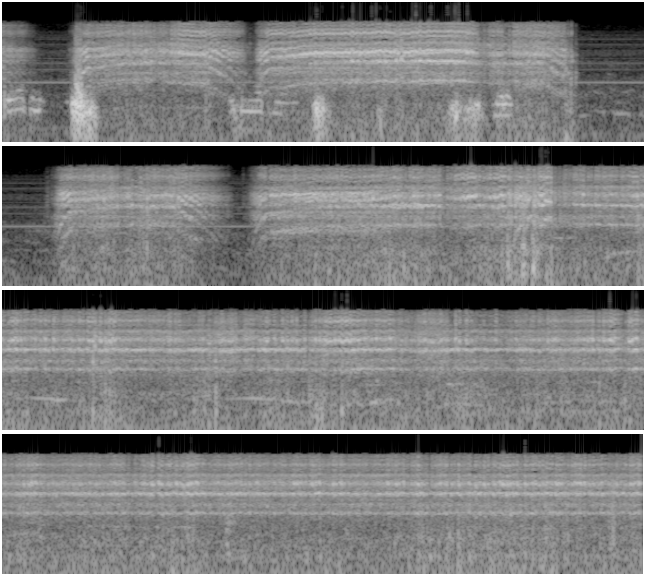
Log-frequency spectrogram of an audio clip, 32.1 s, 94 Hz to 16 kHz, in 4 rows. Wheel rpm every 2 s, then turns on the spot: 110, 160, 200, 170, 60, 130, 210, 240, 240, 230, 230, 230, 240, 230, 230, 230.
none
